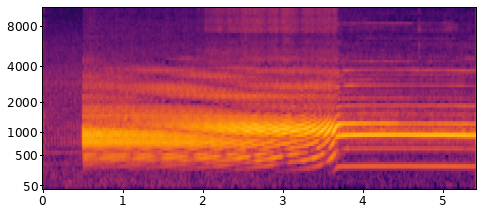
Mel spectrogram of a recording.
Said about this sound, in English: That sounded like a cross... That literally sounded like a cross between a cow and, like, a fart.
